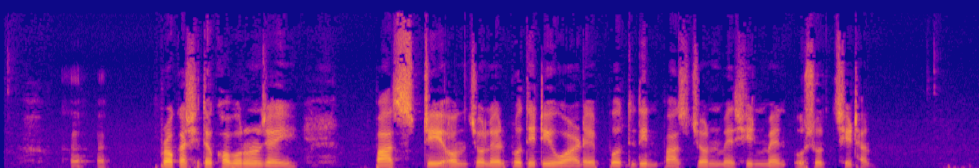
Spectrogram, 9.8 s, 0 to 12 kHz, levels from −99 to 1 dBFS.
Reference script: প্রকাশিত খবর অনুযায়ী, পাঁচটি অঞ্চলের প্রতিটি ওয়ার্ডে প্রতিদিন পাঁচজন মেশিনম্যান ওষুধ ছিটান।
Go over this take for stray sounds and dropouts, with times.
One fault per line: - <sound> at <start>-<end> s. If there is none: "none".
- laugh at 0.6-1.1 s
